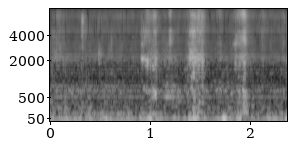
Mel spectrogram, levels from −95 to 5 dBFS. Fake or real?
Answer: fake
